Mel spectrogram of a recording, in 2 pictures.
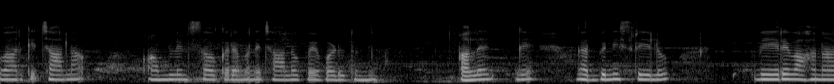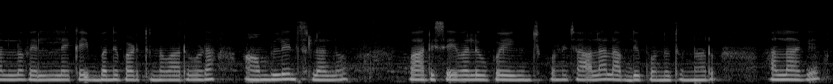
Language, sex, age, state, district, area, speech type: Telugu, female, 30-45, Telangana, Warangal, urban, spontaneous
